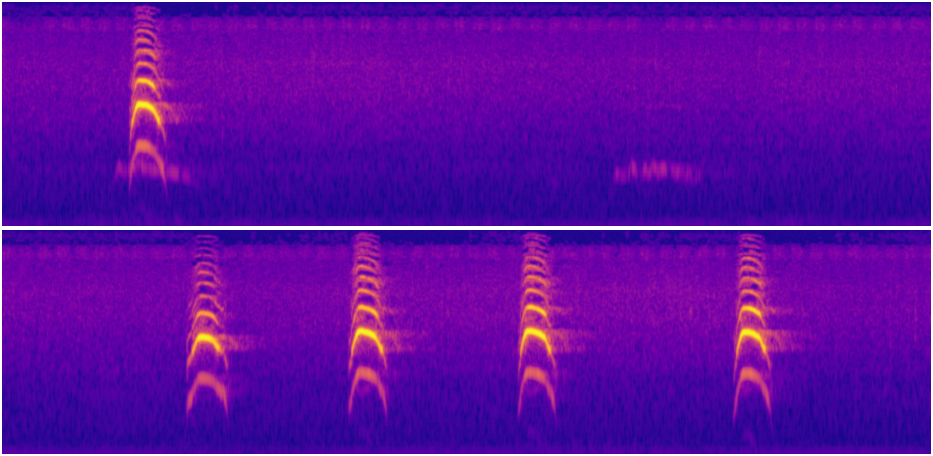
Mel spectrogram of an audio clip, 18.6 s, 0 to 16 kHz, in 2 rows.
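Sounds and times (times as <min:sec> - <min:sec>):
little owl giving arched mewing kiew calls: 0:01.1 - 0:02.0, 0:06.1 - 0:07.0, 0:11.2 - 0:11.8, 0:12.8 - 0:13.4, 0:14.4 - 0:15.0, 0:16.6 - 0:17.2.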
